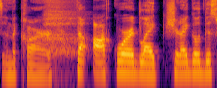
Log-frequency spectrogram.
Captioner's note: sighs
